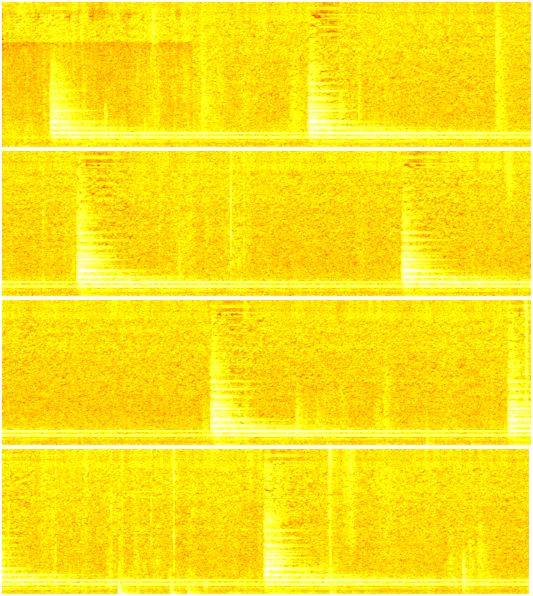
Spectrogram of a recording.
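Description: A single bell struck seven times, a stroke about every four to five seconds, each at the same pitch and ringing on until the next: the chiming of the hour.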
